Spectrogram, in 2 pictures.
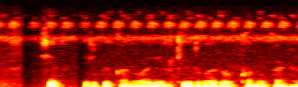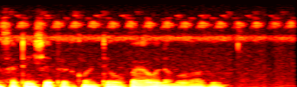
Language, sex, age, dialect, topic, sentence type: Marathi, male, 18-24, Standard Marathi, agriculture, question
